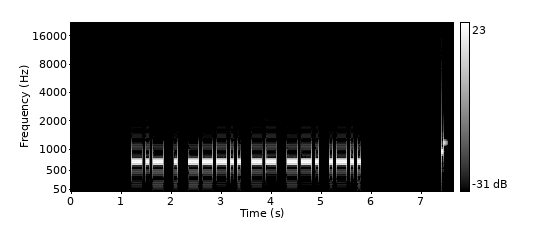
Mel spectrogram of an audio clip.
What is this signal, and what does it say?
Morse code, heard as a keyed tone, about 17 wpm, 700 Hz. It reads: KE8MGL
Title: USA Call Signs - 6 Characters - 2x Character Spacing - 17wpm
